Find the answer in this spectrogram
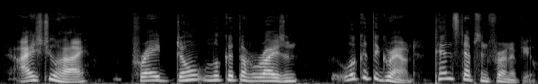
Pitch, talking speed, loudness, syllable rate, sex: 175 Hz, 210 wpm, -21 LUFS, 5.0 syllables/s, male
